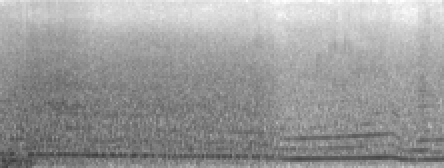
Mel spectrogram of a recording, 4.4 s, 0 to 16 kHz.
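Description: GT3 race cars racing at the Nürburgring GP, engines droning loudly with shifting pitch as the cars run side by side, a gear change dropping the tone partway through.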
